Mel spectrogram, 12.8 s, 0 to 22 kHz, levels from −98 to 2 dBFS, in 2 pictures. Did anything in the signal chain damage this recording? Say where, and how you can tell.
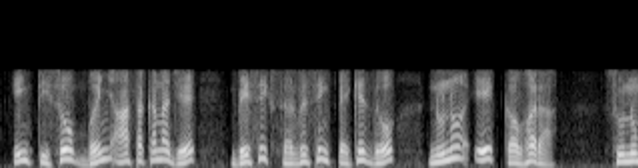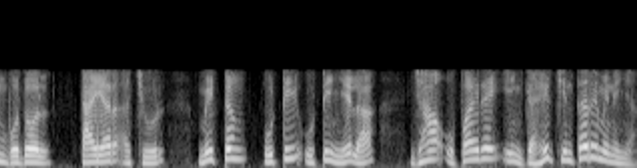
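Yes. The codec stage did the main damage: the whole clip has passed through a Bluetooth CVSD headset codec, which fits a 64 kbit/s CVSD link. CVSD sends one bit per sample saying only up or down, with an adapting step size. Nothing above 3.8 kHz survives, so the speech sounds narrow and boxed-in. Where the level climbs fast the step can't keep up, so s sounds come out scratchy and a granular hiss sits beneath the speech. The damage is plainly audible throughout.

There is also one short skip at 7.35 s, where a few milliseconds of audio are missing and the two sides are butted together with no gap. It points to a driver or buffer stage that handles audio in chunks. The likely cause is audio missing between chunks, with a chunk size of about 2.0 s, so a sliver is dropped as one block closes and the next opens. 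The jump in the waveform is heard as a brief hiccup.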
